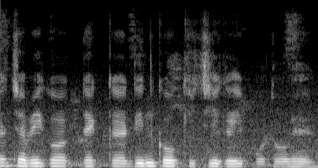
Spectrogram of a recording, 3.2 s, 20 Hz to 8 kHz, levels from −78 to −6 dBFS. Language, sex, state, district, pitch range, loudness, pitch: Hindi, male, Arunachal Pradesh, Lower Dibang Valley, 125-135 Hz, -17 LUFS, 130 Hz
